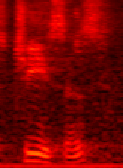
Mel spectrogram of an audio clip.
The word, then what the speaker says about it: Jesus: So his name, his first name is pronounced Jesus, but it's Jesus, and then his last name is Palomo, which means is Spanish for dove.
